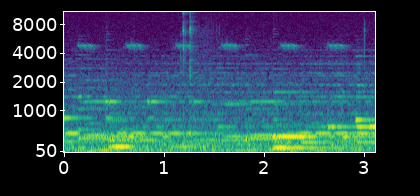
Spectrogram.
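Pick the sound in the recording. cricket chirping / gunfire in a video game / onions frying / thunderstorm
cricket chirping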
